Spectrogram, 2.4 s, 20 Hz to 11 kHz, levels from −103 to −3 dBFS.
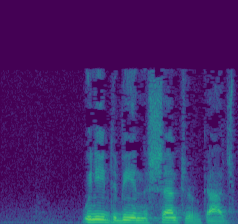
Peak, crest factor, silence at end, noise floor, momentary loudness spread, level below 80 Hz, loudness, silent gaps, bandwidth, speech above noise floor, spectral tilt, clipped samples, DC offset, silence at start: -20 dBFS; 16 dB; 0.05 s; -72 dBFS; 7 LU; -74 dBFS; -35 LUFS; none; 7.6 kHz; 38 dB; -5.5 dB/octave; under 0.1%; under 0.1%; 0.85 s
